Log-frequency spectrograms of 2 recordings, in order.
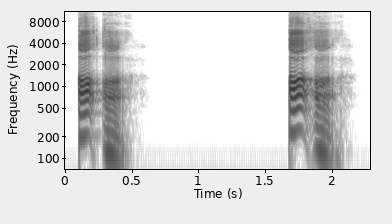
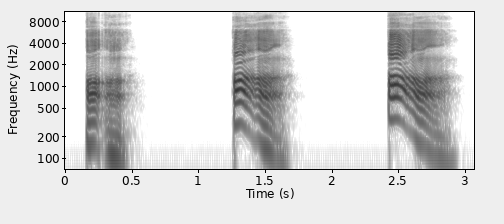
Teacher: we use clean, gentle onsets. Say, uh-uh. Uh-uh. It's light, precise, and quick. Uh-uh. Not slammed, not squeezed.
